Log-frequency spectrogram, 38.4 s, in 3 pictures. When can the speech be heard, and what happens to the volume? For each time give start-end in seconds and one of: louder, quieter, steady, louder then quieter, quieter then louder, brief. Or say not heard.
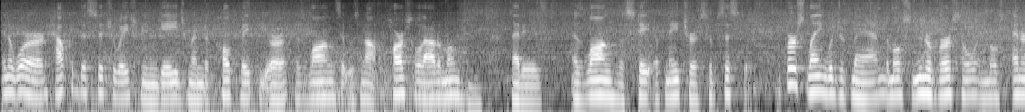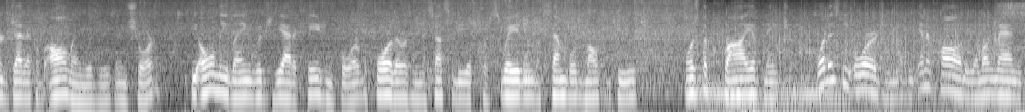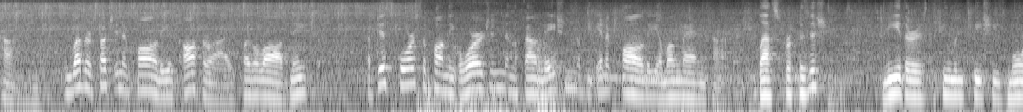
0.0-38.3 steady.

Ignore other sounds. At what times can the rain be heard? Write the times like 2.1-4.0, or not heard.
0.0-38.3.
